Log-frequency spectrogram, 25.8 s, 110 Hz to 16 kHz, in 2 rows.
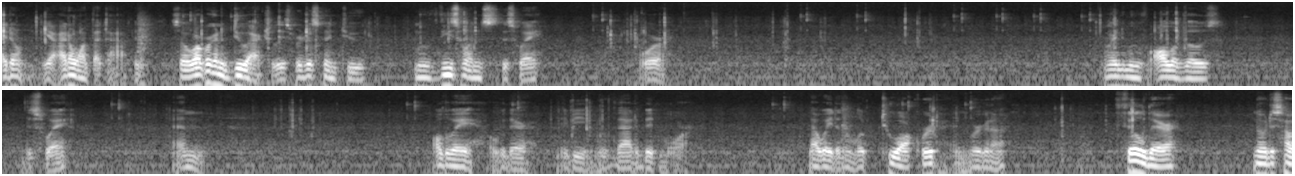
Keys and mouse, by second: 1.7 click, 2.2 shift+click, 3.0 KP_7, 4.4 g, 6.2 ctrl+z, 6.7 shift+click, 7.9 click, 8.5 shift+click, 9.4 shift+click, 10.2 shift+click, 10.7 shift+click, 11.5 g, 15.6 g, 17.9 click, 18.4 g, 21.8 click, 22.5 shift+click, 24.0-24.7 typing.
